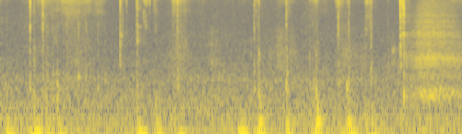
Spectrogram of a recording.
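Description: Typing on a computer keyboard while writing a label in a CPU simulator program: a quick, uneven run of close key clicks with short pauses, ending on a brighter keystroke, no talk.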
